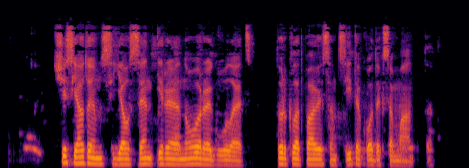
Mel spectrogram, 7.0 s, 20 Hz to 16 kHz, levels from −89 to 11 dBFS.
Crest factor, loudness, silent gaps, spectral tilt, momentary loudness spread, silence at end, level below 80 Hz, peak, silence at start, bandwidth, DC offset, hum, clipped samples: 18 dB; -17 LUFS; 0.76-0.80 s, 3.91-4.14 s; -4.5 dB/octave; 17 LU; 0.55 s; -54 dBFS; 0 dBFS; 0.35 s; 9.6 kHz; under 0.1%; none; under 0.1%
